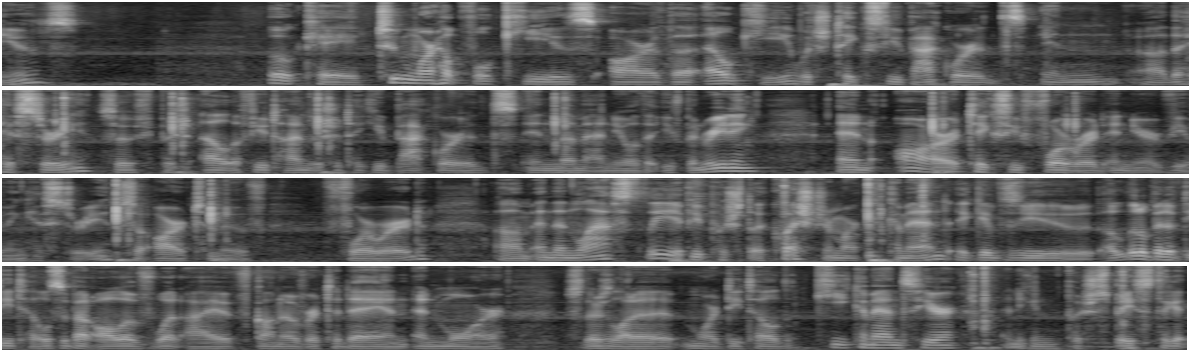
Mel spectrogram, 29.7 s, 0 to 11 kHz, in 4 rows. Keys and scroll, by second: 0.9 space, 7.7 l, 8.5 l, 9.4 l, 10.9 l, 13.2 r, 14.0 r, 15.5 r, 16.1 r.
